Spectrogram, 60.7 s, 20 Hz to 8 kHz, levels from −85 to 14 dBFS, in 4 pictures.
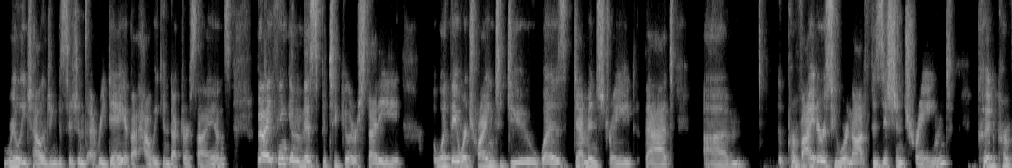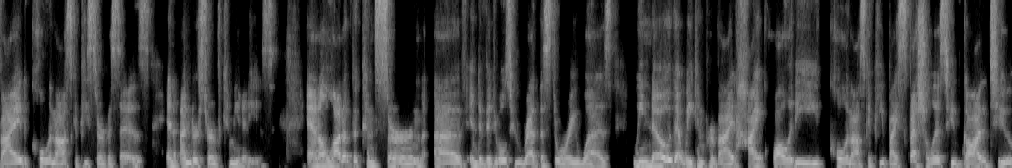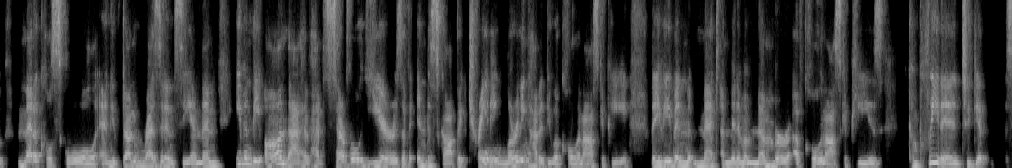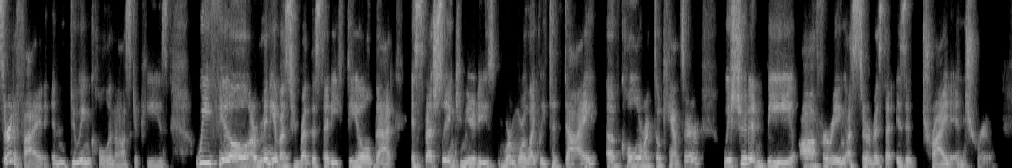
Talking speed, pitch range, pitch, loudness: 140 wpm, 145-180 Hz, 160 Hz, -20 LUFS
